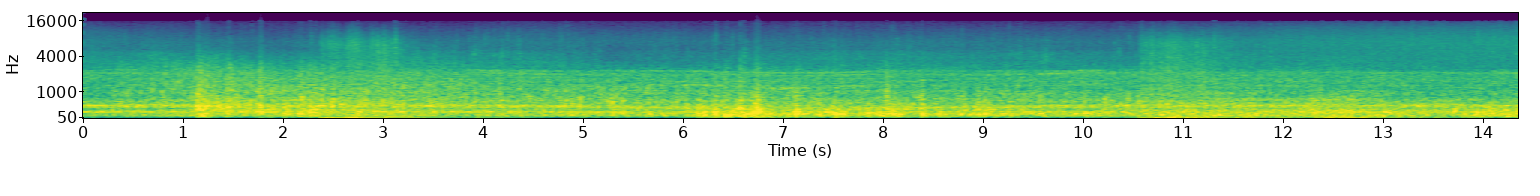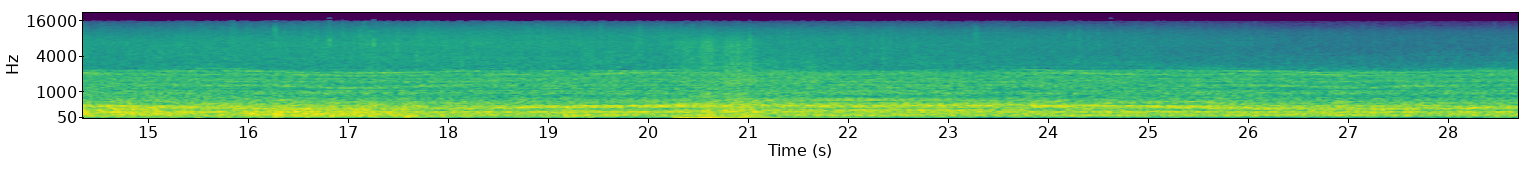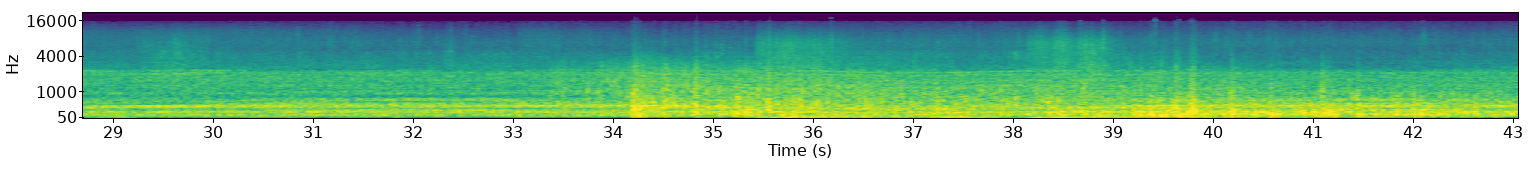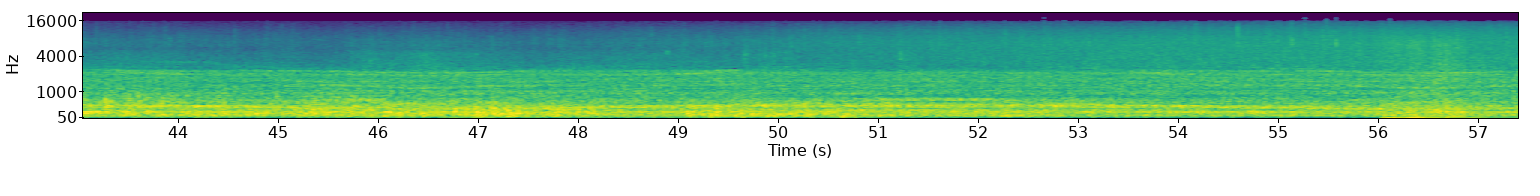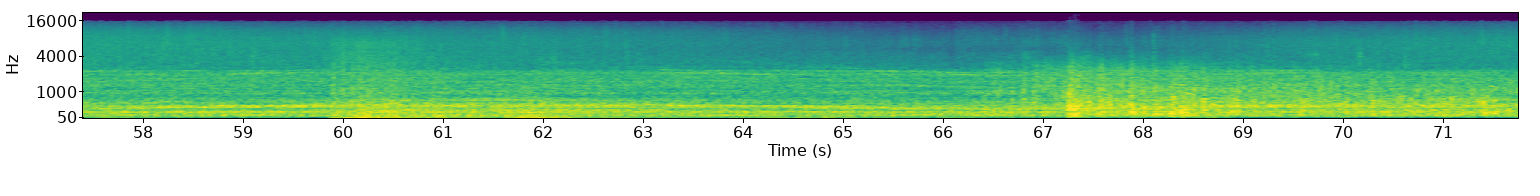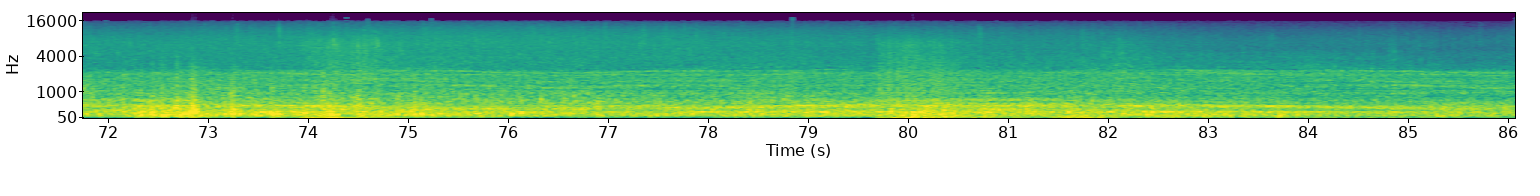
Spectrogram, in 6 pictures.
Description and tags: This is a collection of samples to make a really violent storm.
It is based on other samples, so the ultimate license depends on those samples.
rain, storms, thunder, violent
